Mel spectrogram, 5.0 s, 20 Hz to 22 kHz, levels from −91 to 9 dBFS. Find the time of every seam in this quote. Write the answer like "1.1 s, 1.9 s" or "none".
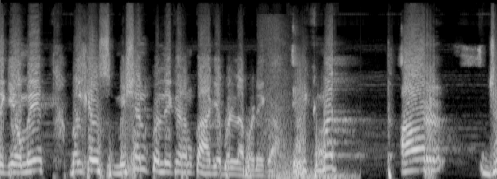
2.8 s

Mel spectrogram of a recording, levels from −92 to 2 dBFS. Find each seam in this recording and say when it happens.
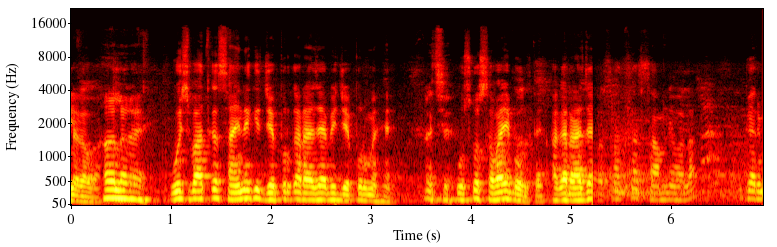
5.2 s

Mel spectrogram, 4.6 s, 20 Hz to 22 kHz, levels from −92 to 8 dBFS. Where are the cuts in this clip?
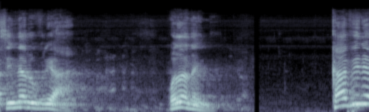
3.3 s

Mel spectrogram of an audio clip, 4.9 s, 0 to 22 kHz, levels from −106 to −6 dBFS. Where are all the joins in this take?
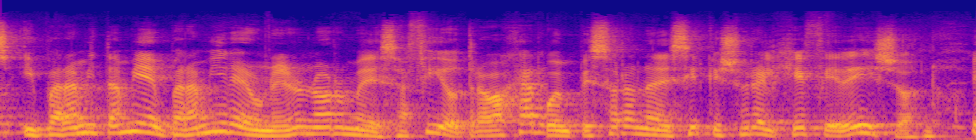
2.7 s

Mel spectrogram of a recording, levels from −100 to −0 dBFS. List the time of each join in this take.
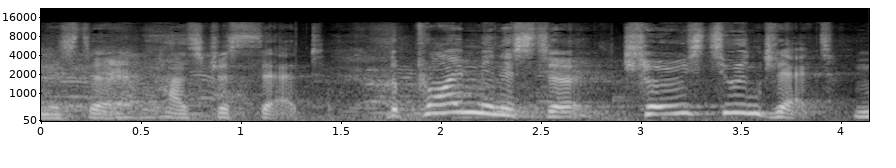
1.7 s

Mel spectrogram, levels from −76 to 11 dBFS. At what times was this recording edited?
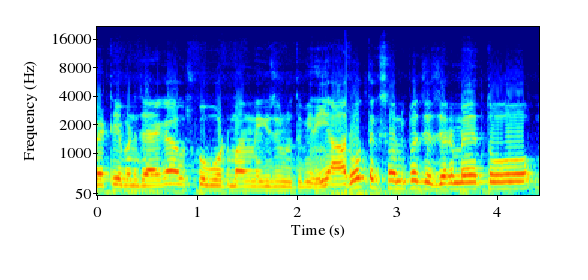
2.5 s

